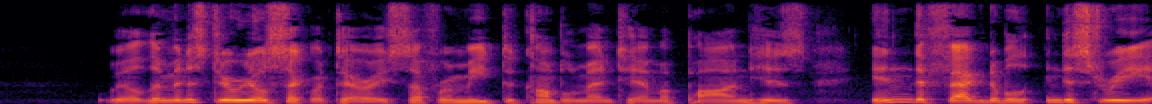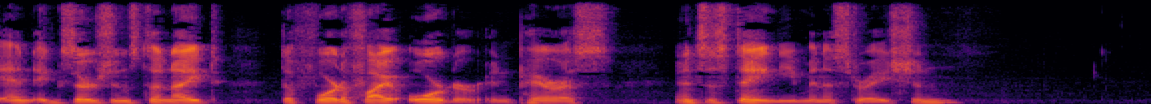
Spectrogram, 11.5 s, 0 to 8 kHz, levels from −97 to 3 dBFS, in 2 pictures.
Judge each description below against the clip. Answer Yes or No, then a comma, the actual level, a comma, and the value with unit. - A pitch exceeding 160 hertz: No, low, 120 Hz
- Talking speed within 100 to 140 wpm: Yes, slow, 135 wpm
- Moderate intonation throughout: No, wide, 6.0 semitones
